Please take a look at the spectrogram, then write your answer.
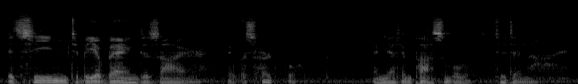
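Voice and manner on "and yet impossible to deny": ordinary delivery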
